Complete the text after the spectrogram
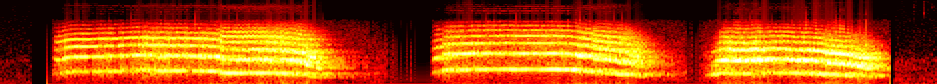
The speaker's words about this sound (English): And it's an elephant. Did you guess elephant? Excellent.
